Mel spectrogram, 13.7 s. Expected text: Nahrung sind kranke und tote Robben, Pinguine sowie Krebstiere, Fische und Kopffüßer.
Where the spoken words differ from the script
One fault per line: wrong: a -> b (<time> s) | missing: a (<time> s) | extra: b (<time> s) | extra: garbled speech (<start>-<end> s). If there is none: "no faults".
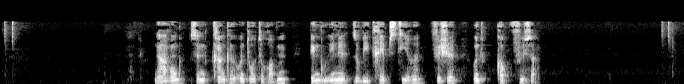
no faults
